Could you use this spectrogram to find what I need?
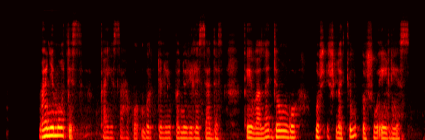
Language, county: Lithuanian, Alytus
